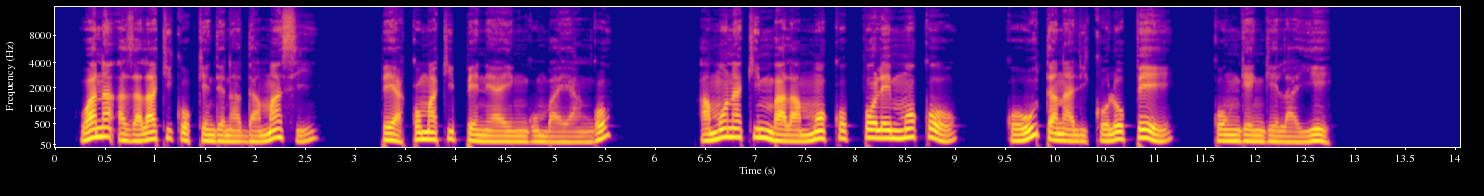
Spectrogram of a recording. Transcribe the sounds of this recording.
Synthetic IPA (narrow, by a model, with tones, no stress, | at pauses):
wa˦na˦ʔa˨za˨la˦ki˦ko˨kɛ˨ndɛ˨na˨da˨ma˦si˨ | pe˦a˨ko˦ma˦ki˦pɛ˨nɛ˨ja˨e˨ŋɡu˨mba˨ja˨ŋɡo˦ | a˨mɔ˦na˦ki˦mba˨la˨mɔ˦kɔ˦po˦le˦mɔ˦kɔ˦ | ko˨wu˦ta˨na˨li˨ko˨lo˦pe˦ | ko˨ŋɡɛ˨ŋɡe˨la˨je˦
